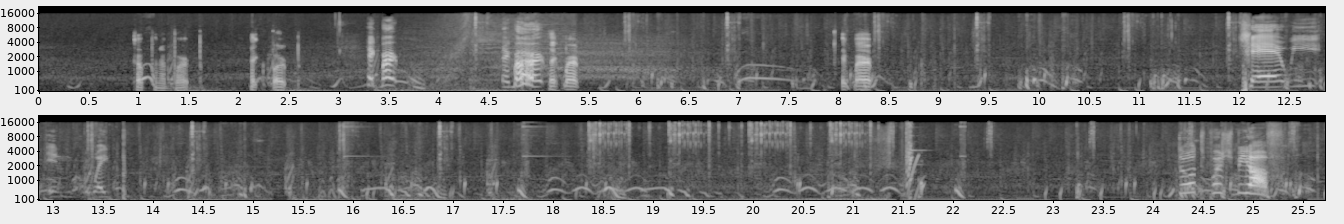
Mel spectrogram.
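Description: Bouncy cartoon music plays.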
